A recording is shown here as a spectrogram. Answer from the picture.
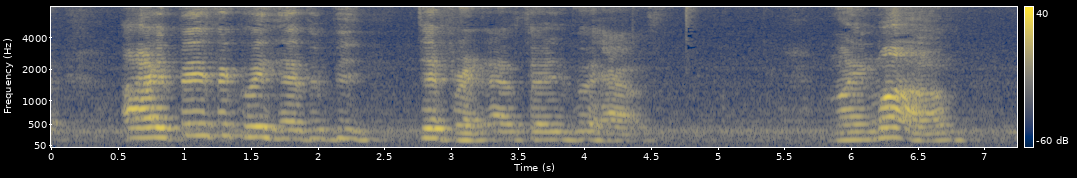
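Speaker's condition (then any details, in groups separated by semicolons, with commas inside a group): Cerebral palsy; cannot walk, uses wheelchair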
